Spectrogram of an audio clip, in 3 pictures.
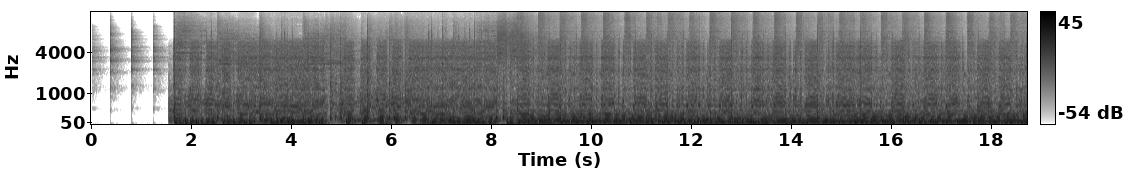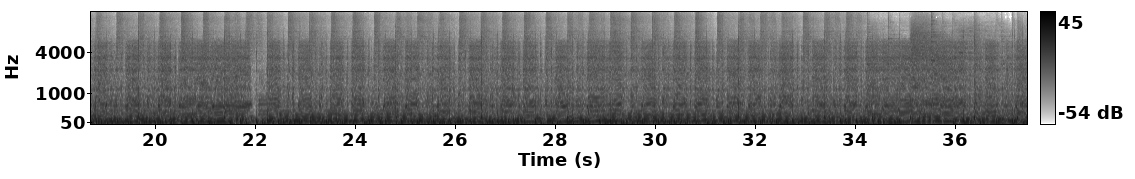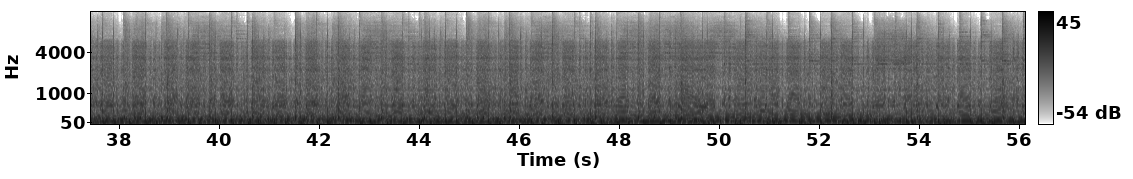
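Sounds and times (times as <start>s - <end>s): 
metal guitar karaoke backing track: 1.6s - 56.1s.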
